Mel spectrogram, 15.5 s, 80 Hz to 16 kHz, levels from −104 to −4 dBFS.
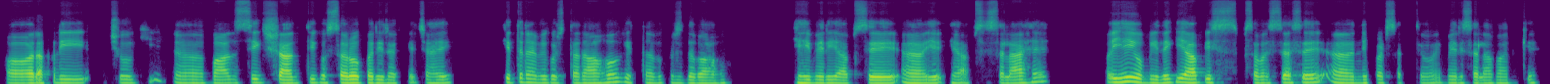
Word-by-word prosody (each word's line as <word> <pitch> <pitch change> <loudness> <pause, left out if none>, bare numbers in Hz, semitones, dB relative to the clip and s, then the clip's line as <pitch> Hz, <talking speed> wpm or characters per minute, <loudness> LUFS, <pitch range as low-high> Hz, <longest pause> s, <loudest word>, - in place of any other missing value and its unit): और 135 0 +4
अपनी 145 +2 -1 0.3
जो 145 -1 -3
कि - - -17 0.2
अ, - - -4 0.4
मानसिक 140 +2 -1
शांति 135 +2 +2
को 150 - -2
सर्वोपरि 140 -1 +4
रखें, 130 -11 -6
चाहे 140 - -3 0.6
कितना 165 -1 0
भी 145 0 -1
कुछ 145 -1 -3
तनाव 140 0 +1
हो, 175 - +3
कितना 155 -5 -5
भी 135 - -7
कुछ 140 -1 -7
दबाव 130 -2 0
हो। 135 - -8 0.7
यही 140 -1 +4
मेरी 140 0 +1
आपसे 130 0 +3
अ, 160 - -4 0.2
ये 135 0 +2 0.2
ही 140 - -3
आपसे 135 0 -7
सलाह 135 +1 +1
हैं 200 +2 -4 0.6
और - - +2
यही 185 +3 +8
उम्मीद 145 -4 +2
हैं 150 - +3
कि 175 -1 +3
आप 150 -1 +6
इस 155 0 -1 0.3
समस्या 140 +1 0
से 160 +2 +2
अ, - - -7 0.4
निपट 140 0 -4
सकते 140 - -12
हो 140 - -5
मेरी 140 -1 -3
सलाह 130 -1 -3
मान 130 0 -5
के। 140 +1 -6
140 Hz, 180 wpm, -24 LUFS, 135-150 Hz, 0.7 s, यही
